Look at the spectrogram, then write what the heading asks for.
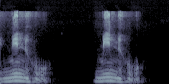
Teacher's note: we're not going to hide our noon. We'll say it very clearly and we won't stress there. We're just going to say minhu, minhu.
